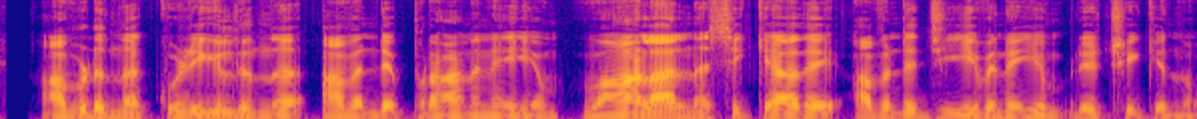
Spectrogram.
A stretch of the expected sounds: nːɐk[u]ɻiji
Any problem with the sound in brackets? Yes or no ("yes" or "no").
no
